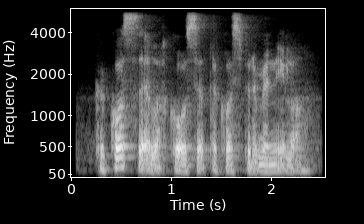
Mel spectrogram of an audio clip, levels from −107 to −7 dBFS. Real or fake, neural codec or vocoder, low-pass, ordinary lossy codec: fake; vocoder, 44.1 kHz, 128 mel bands, Pupu-Vocoder; 5.4 kHz; none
